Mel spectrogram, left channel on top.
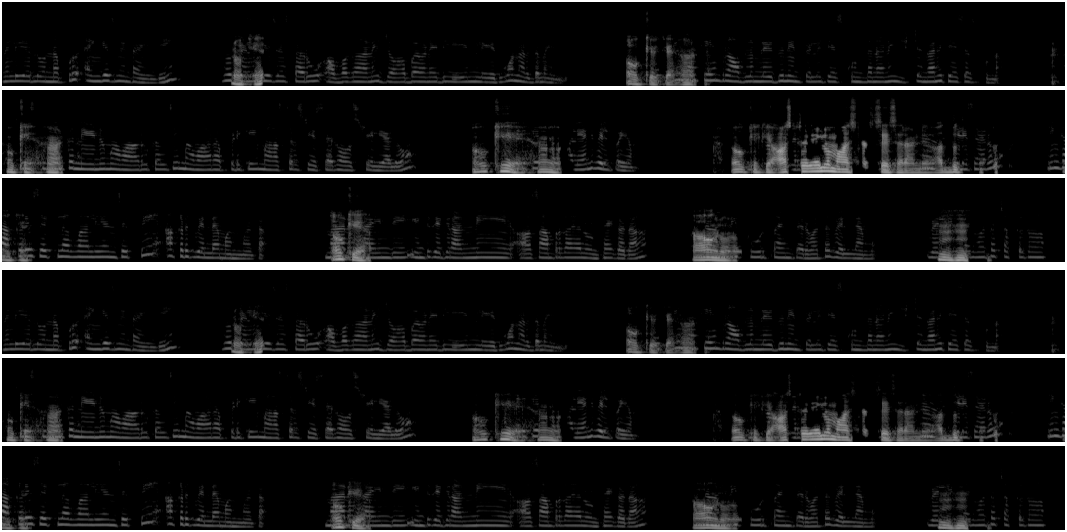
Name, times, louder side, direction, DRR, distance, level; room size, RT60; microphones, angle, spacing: voice 1, 0.0-1.8 2.2-5.7 6.5-10.0 10.8-14.8 15.7-16.0 16.3-17.0 18.1-18.9 19.8-20.7 21.1-23.9 24.5-27.7 28.2-30.0 30.5-31.7, equal, 5° left, 1.5 m, -50 dB
voice 2, 2.3-2.6 6.2-6.9 10.7-11.2 15.3-16.2 17.7-20.2 21.2-21.3 24.6-24.9 28.2-28.7 30.6-30.9, left 4 dB, 65° left, 0.5 m, -34 dB
head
